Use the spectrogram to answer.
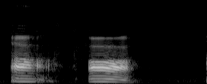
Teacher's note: विवृत स्वर, मुख पूर्ण रूप से खुला रहता, आ की ध्वनि, मुंह पूर्ण रूप से खुला रहता है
